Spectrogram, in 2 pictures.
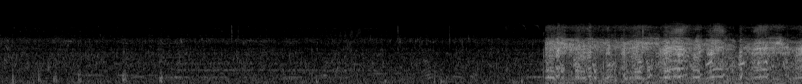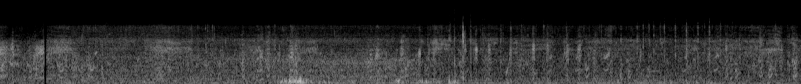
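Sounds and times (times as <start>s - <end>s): ducks quacking: 5.3s - 16.0s.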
